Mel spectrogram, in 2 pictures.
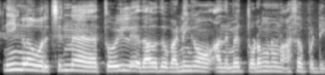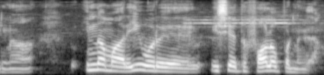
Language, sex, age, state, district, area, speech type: Tamil, male, 30-45, Tamil Nadu, Tiruvannamalai, rural, spontaneous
